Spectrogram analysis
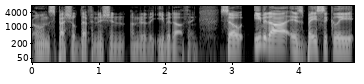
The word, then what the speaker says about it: EBITDA: i didn't know that's how you say it ebitda it stands for earnings before interest taxes i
